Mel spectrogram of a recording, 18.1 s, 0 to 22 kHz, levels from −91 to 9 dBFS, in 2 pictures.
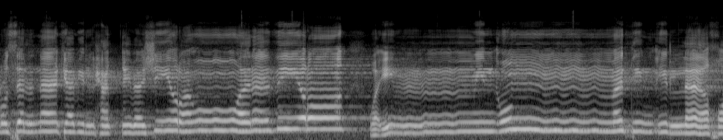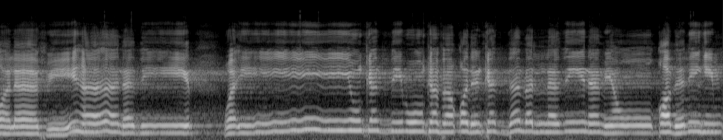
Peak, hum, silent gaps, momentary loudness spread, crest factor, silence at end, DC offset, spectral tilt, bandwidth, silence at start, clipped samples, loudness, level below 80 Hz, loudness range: -4 dBFS; none; none; 6 LU; 18 dB; 0 s; under 0.1%; -4.5 dB/octave; 11.5 kHz; 0 s; under 0.1%; -21 LUFS; -58 dBFS; 2 LU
